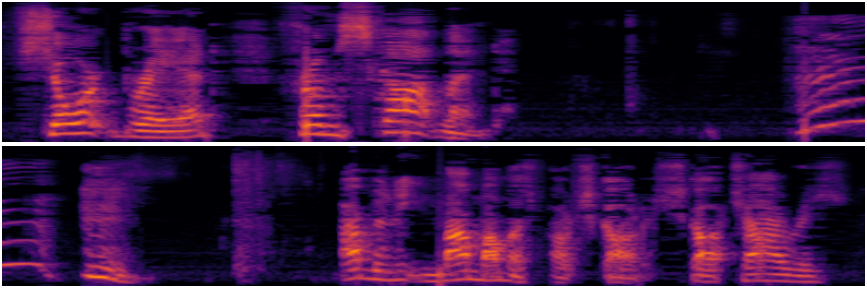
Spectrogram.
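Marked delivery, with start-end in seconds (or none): 4.0-5.0 savouring mm. Real, not acted. Savouring the cookie.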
